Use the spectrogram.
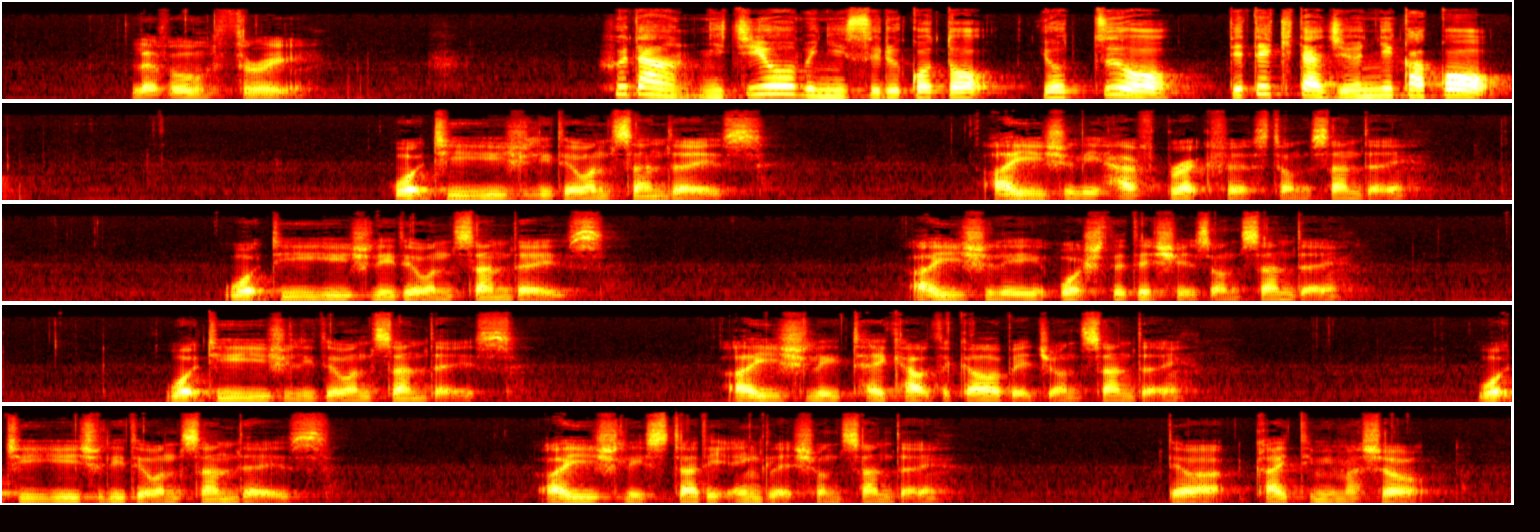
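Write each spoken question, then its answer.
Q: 普段日曜日にすること4つを出てきた順に書こう。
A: 朝食を食べる(have breakfast)、皿洗い(wash the dishes)、ごみ出し(take out the garbage)、英語の勉強(study English)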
